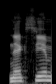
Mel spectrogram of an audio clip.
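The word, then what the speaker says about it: NXIVM: Nexium is how you pronounce it.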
